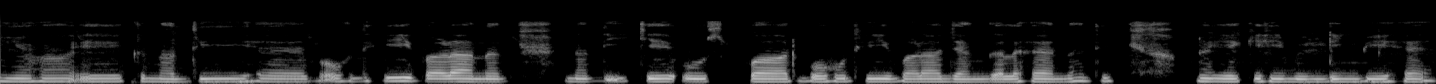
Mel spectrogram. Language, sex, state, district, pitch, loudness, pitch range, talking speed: Hindi, male, Chhattisgarh, Bastar, 135 Hz, -24 LUFS, 130-140 Hz, 100 wpm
